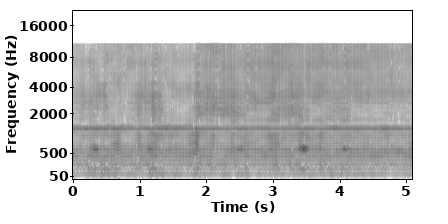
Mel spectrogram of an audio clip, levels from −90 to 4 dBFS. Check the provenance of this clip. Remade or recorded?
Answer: remade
